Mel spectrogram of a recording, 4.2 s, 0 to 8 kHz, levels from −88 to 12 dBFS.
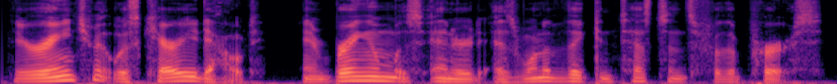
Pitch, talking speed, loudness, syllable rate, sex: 100 Hz, 245 wpm, -21 LUFS, 7.2 syllables/s, male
